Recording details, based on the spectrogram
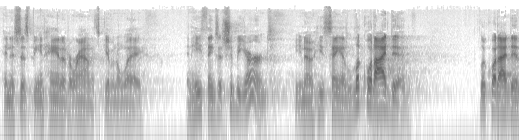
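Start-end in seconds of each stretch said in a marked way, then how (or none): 4.4-6.5 resentful complaint. Retold or imitated. Older brother demanding credit.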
